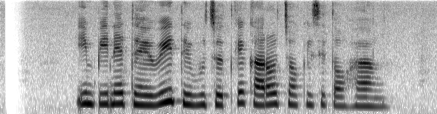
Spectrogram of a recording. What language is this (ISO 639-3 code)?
jav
